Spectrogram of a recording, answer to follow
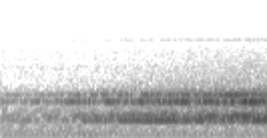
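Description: Background music fading in: a held chord of steady tones that grows steadily louder.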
